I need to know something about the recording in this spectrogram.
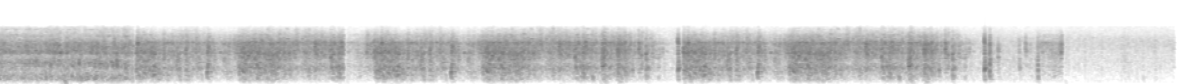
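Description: A wagon crashes and tumbles down a brushy hillside.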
